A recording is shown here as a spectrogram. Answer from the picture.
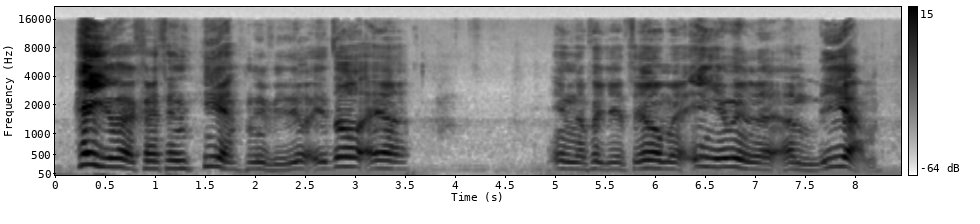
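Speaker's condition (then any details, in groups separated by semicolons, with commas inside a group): Cerebral palsy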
